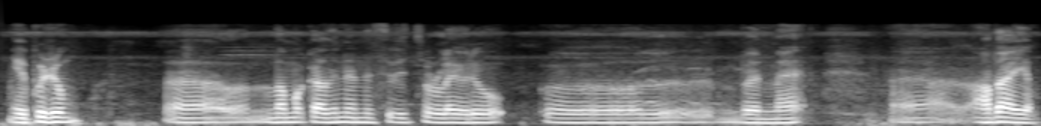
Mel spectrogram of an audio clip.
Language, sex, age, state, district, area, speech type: Malayalam, male, 45-60, Kerala, Idukki, rural, spontaneous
